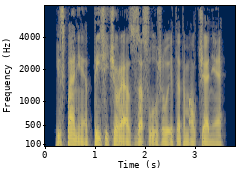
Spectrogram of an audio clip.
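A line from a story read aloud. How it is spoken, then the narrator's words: Sharp, irritated interruption. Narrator (Russian): резко и раздраженно прервал ее Боярд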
